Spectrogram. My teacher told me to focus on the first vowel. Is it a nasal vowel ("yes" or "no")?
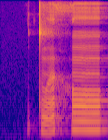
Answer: yes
